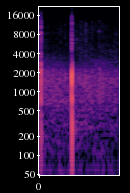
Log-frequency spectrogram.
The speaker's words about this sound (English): Someone clapped. I think we can all clap. That's exciting.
